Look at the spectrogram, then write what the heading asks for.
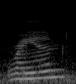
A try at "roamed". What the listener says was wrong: Not rammed. Remember, O-A sounds like O.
